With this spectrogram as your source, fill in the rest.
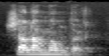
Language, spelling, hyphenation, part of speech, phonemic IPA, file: Dutch, salamander, sa‧la‧man‧der, noun, /ˌsaː.laːˈmɑn.dər/, Nl-salamander.ogg
- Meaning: salamander, amphibian of the order Caudata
